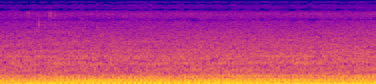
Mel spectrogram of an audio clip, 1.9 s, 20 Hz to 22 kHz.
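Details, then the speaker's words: Mazda RX-7 FC turbo rotary, warm after 15-20 minutes idling, still smoking: deep steady drone under gentle throttle; reported to cut out around 3800-4000 rpm when hot, owner suspects secondary injectors or ignition. "slowly increasing throttle pressure and it gets to about four and then I get a bad I come to a back stop. As soon as I go a little bit more it it cuts."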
